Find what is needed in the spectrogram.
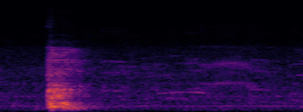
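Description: One short, croaky vocal sound from a man speaking into a handheld microphone about half a second in, then a pause with only faint background noise.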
